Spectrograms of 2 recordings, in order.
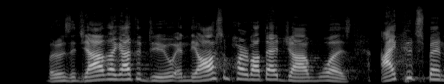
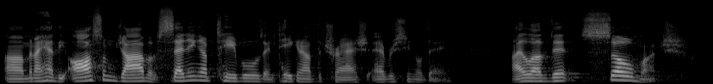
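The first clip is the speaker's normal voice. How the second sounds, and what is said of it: Sarcastic tone. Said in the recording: “That was sarcastic.”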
